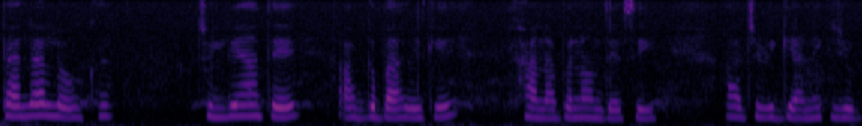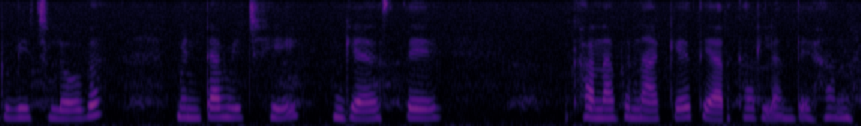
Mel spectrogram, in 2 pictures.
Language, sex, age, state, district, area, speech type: Punjabi, female, 30-45, Punjab, Shaheed Bhagat Singh Nagar, urban, spontaneous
